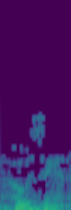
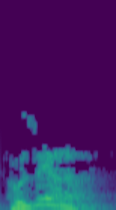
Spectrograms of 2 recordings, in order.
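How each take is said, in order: First: Said in the usual way. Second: Hosanna! called out high and loud; shouted Hosanna. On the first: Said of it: "let's try that a little bit harder". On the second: Shown as a demonstration. Pastor leading children, loud shout. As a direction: call out Hosanna! like a cheering crowd. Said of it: "I want you to scream out".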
